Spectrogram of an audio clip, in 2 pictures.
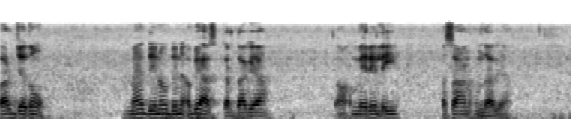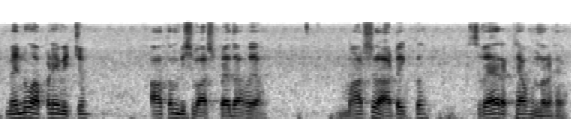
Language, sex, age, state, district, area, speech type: Punjabi, male, 30-45, Punjab, Mansa, rural, spontaneous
